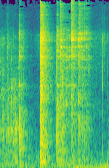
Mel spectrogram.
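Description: Plastic pieces of a Japanese candy kit rattling and knocking against a wooden tabletop as they are handled, with one louder knock a little under a second in and a few lighter clicks after it.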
